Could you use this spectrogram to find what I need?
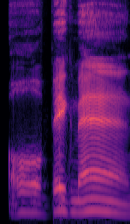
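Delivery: mock sarcastic tone. Explaining how someone says big man, in a mock-sarcastic tone. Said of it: "it's like sarcastic".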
